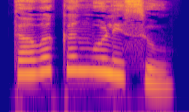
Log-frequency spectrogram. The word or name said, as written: ತವಕಂಗೊಳಿಸು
